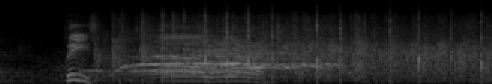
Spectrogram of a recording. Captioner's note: cheering, applause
